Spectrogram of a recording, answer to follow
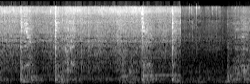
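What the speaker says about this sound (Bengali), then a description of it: "এই যে আমি এটাকে ভেজে নিচ্ছি যে পেঁয়াজটা একটু নরম হয়ে যাচ্ছে" Prawn heads fry with onion and garlic in a pan, a quiet continuous sizzle punctuated by regular scraping strokes of a spatula, with no talking.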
